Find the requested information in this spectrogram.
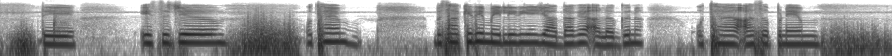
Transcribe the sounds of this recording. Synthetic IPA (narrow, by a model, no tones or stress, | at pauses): t̪eː | ɪst͡ʃ | ʊt̪ʰːɛ̃ː | bəsaːkiːd̪eːmeːliːd̪ɪjãːzaːd̪aːkɛːʔələɡnʊt̪ʰːɛ̃ːəsəpneː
